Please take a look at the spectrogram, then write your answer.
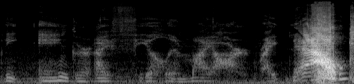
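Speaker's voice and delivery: a slow furious whisper through a sob; seething whisper. Acted. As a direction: hiss the anger under your breath, slow. Gamer whispering fury at game.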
